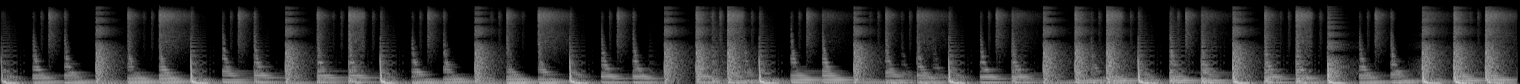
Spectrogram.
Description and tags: A happy synth loop in a 3/4 waltz.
